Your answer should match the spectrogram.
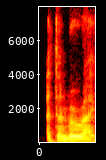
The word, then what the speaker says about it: Attenborough: For example, Nepenthes Attenborough, you have to pronounce like in English, Attenborough, Sir David Attenborough.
